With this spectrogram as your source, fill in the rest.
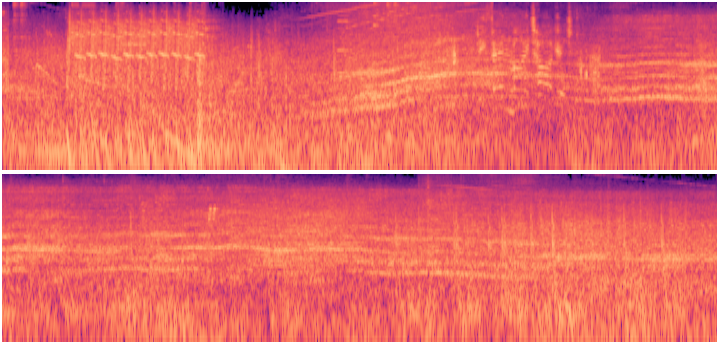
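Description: A starfighter engine roars steadily with a low rumble.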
